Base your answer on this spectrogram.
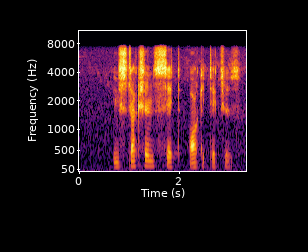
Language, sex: English, male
